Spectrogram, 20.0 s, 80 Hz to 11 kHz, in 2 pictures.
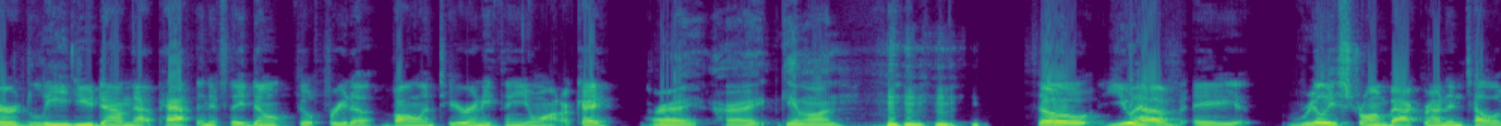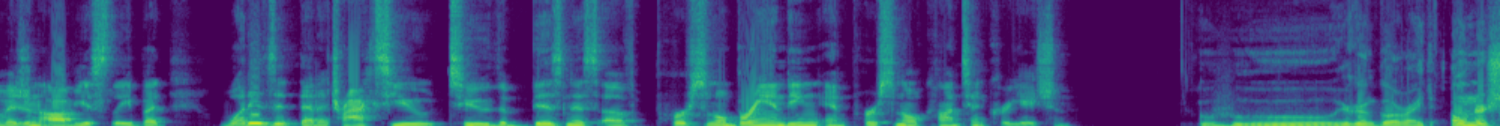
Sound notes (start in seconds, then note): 5.8 chuckles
